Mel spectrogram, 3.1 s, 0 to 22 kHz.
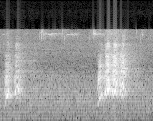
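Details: A coyote just over a back fence at about 4 pm gives two quick bursts of hoarse, yipping barks separated by a short pause; possibly calling its mate.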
